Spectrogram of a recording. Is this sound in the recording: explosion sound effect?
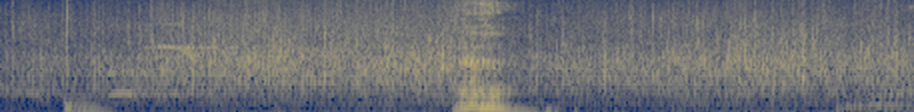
no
